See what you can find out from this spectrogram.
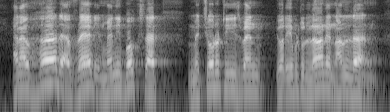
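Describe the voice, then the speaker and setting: With a strong Punjabi accent, a man of fairly high pitch speaks at a moderate pace with ordinary pitch variation. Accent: strong Punjabi Indian English. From India. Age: 50s. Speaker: motivational speaker. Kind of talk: motivational talk.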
